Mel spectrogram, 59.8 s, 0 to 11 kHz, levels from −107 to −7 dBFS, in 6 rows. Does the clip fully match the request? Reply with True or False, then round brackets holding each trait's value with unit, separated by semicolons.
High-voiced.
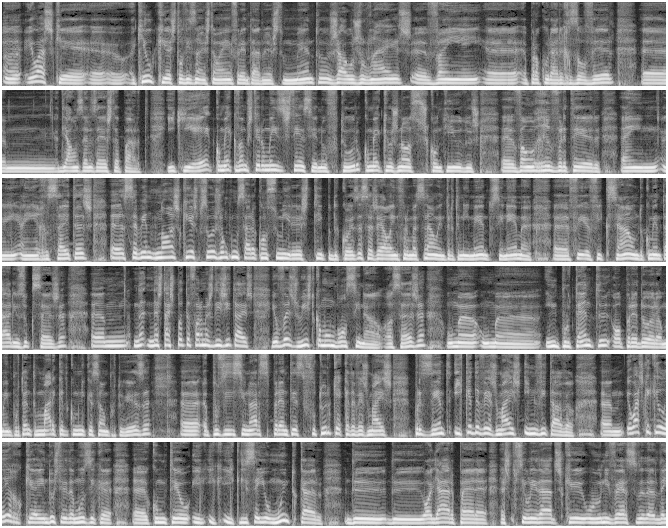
False (150 Hz)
